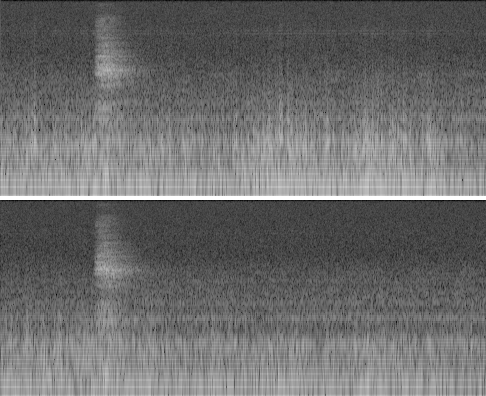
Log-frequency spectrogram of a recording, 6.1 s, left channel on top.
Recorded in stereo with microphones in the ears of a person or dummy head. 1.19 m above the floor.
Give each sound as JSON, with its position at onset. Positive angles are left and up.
{"t": 1.2, "sound": "whispering", "side_deg": -30, "distance_m": 1.4}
